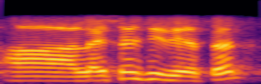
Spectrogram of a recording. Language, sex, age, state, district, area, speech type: Kannada, male, 45-60, Karnataka, Dharwad, rural, conversation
